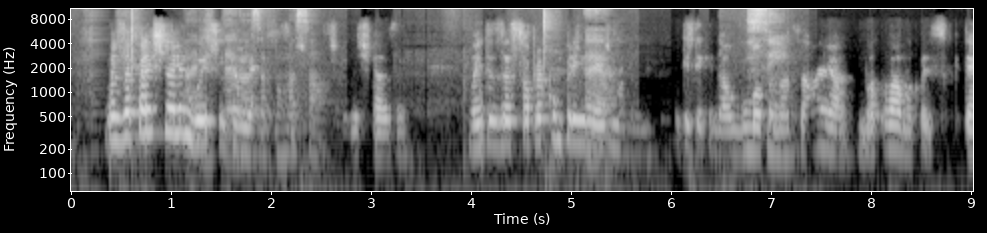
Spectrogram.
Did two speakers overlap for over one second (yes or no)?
yes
